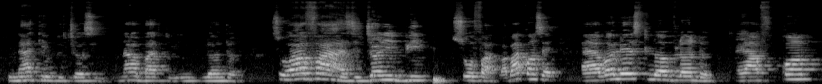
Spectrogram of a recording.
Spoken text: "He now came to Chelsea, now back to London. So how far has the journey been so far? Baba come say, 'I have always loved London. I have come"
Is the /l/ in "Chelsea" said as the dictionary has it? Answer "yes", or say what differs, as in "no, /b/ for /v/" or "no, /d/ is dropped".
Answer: no, /l/ is dropped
